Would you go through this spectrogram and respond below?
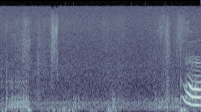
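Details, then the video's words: Domestic cat indoors in a bedroom making an unusual, weird purring sound, recorded on an iPod: rhythmic low rumbling pulses early on, quieter stretch, then a short rising-falling meow-like tone at the end. "Reno makes a weird purring sound"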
